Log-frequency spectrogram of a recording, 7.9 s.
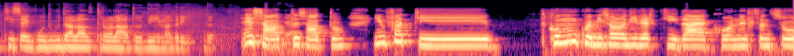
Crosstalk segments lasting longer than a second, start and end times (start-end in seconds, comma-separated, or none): none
